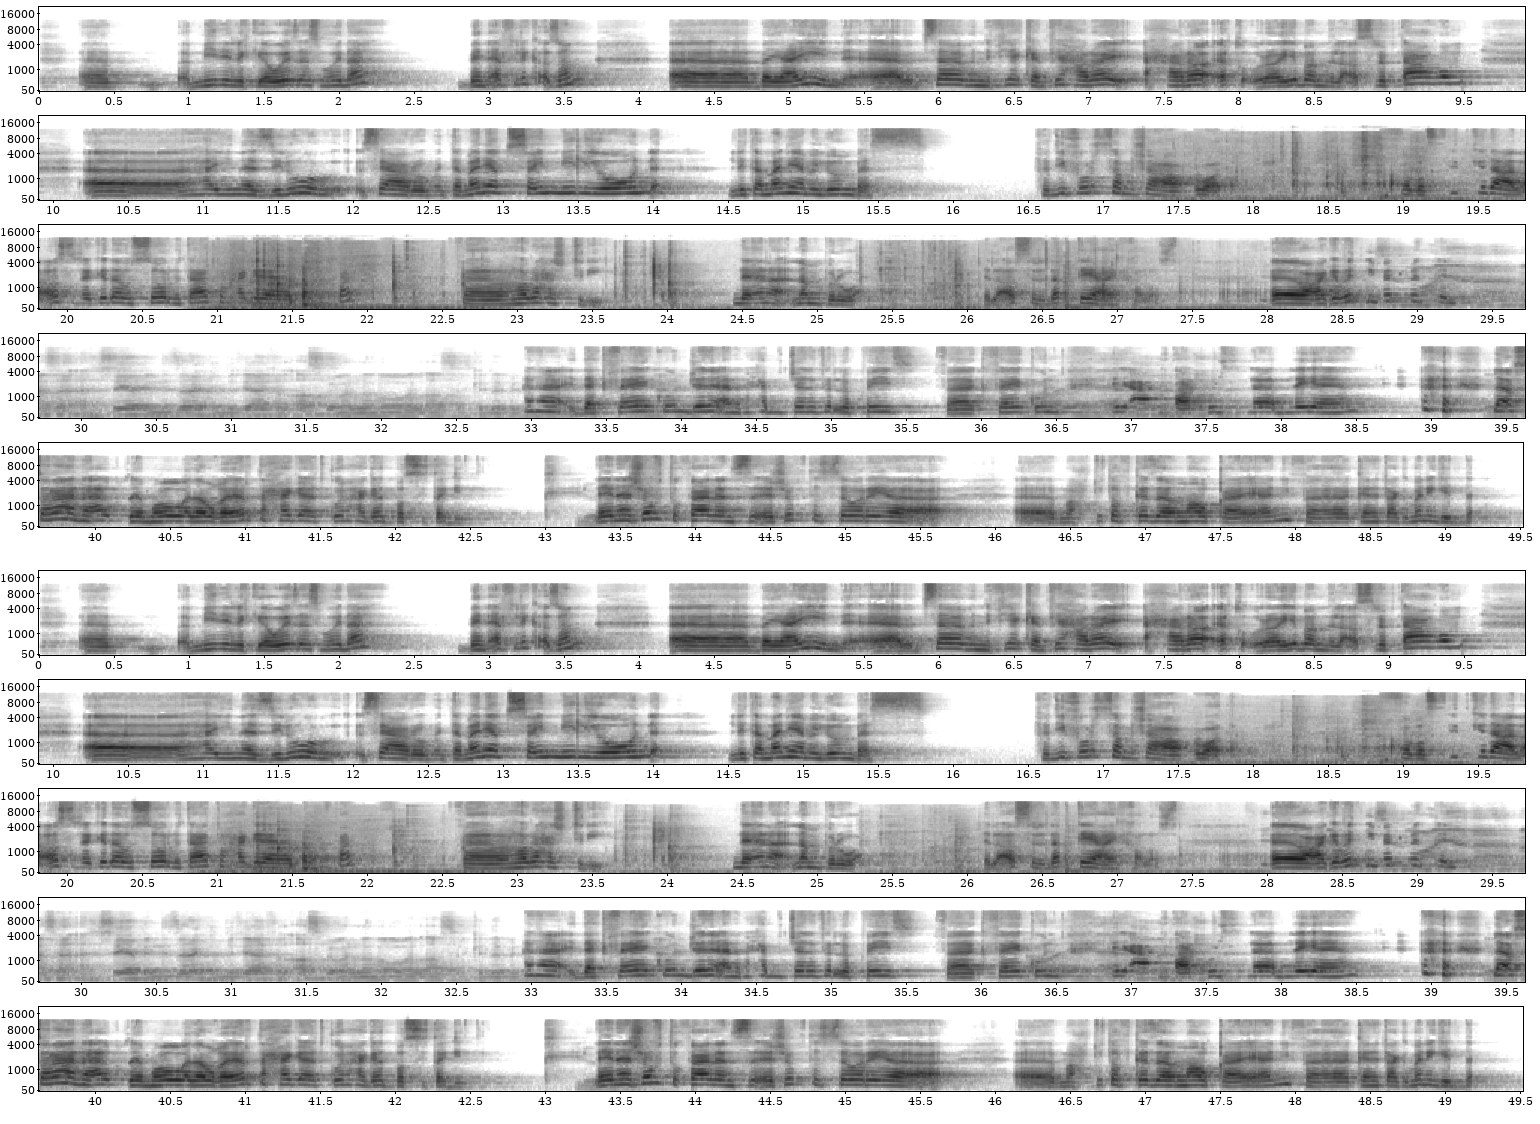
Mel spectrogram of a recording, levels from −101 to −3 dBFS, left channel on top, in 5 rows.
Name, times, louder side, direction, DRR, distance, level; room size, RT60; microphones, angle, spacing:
voice 1, 0.3-2.2 2.8-14.1 14.5-15.5 16.6-17.9 19.0-19.2 19.5-21.9 22.6-23.6 24.4-25.3 26.1-27.4 28.0-28.6 28.9-29.3 32.9-36.5 36.9-38.5 38.9-42.5 43.0-45.7 46.1-49.2, right 2 dB, 10° right, 0.4 m, -31 dB
sound 1, 17.2-19.9 20.8-23.0 23.5-24.7 25.2-28.1, left 4 dB, 65° left, 1.1 m, -41 dB
voice 2, 18.4-19.5 24.4-24.9 27.9-33.2 33.6-34.3 36.2-37.7 39.3-39.7 43.2-43.5, right 2 dB, 35° right, 2.0 m, -53 dB
26.5 x 13.0 x 2.8 m
head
